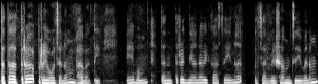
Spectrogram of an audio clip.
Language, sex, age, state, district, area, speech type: Sanskrit, female, 18-30, Karnataka, Hassan, urban, spontaneous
